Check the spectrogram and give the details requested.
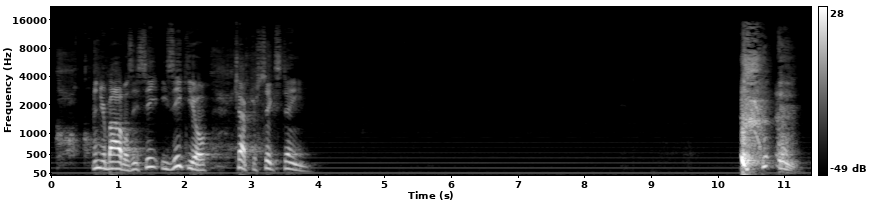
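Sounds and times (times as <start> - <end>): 
person coughing: 0.1 - 0.7, 10.4 - 11.4
throat clearing: 0.1 - 0.7, 10.4 - 11.4
speech: 0.7 - 4.0.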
